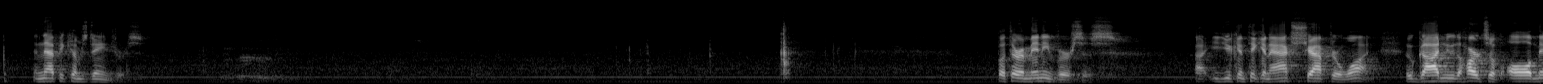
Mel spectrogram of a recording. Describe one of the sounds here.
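A middle-aged man speaks with emphasis through a microphone, pausing between phrases.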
